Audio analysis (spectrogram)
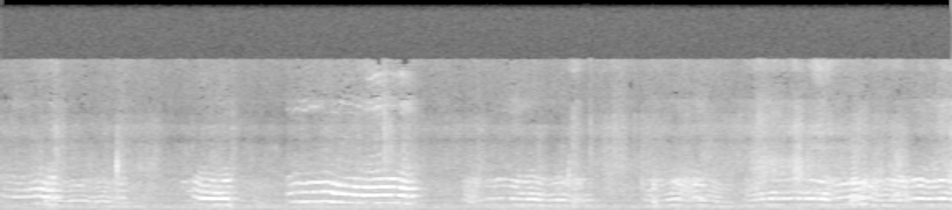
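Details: Day-old Rottweiler puppy during tail and dewclaw docking, giving a steady run of thin, wavering whines. About ten short cries are spread over eight seconds, each sliding up and down, over a constant low hum.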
